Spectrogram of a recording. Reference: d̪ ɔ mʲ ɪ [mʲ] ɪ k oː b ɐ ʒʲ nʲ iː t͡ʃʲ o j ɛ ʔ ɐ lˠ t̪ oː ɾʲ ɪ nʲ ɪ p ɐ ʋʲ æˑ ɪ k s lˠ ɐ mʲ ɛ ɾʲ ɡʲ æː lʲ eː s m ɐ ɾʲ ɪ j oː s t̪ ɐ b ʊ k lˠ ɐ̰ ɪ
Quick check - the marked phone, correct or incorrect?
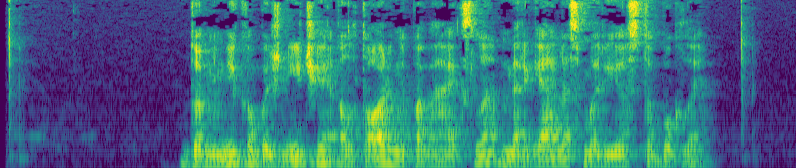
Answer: incorrect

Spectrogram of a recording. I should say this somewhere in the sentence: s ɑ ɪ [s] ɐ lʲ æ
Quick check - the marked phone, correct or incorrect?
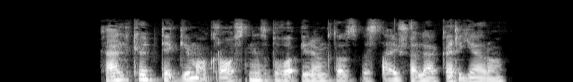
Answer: incorrect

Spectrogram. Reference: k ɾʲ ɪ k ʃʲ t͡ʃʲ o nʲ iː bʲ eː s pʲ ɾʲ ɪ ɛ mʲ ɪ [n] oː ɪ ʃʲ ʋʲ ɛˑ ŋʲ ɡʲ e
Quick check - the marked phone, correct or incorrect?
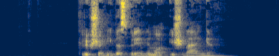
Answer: incorrect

